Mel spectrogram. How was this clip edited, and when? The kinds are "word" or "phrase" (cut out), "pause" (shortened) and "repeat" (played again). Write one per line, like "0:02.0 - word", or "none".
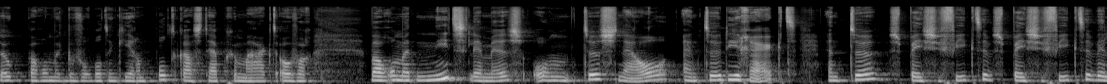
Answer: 0:09.9 - repeat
